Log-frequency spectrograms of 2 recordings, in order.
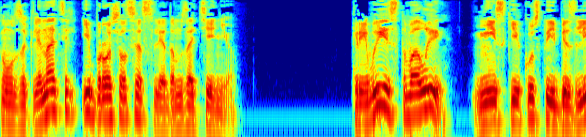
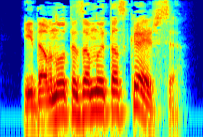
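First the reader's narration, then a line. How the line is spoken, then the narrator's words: Menacing question. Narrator (Russian): грозно спросил Рэй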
